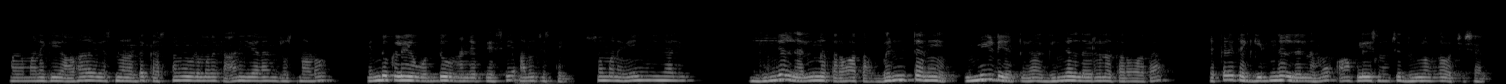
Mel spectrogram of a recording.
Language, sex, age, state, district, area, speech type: Telugu, male, 18-30, Telangana, Vikarabad, urban, spontaneous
